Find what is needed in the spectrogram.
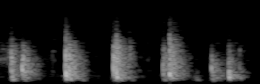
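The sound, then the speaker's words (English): A door opening, heard as a series of solid wooden thumps and knocks, some in quick pairs, alone with no voices. “Here's the door”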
